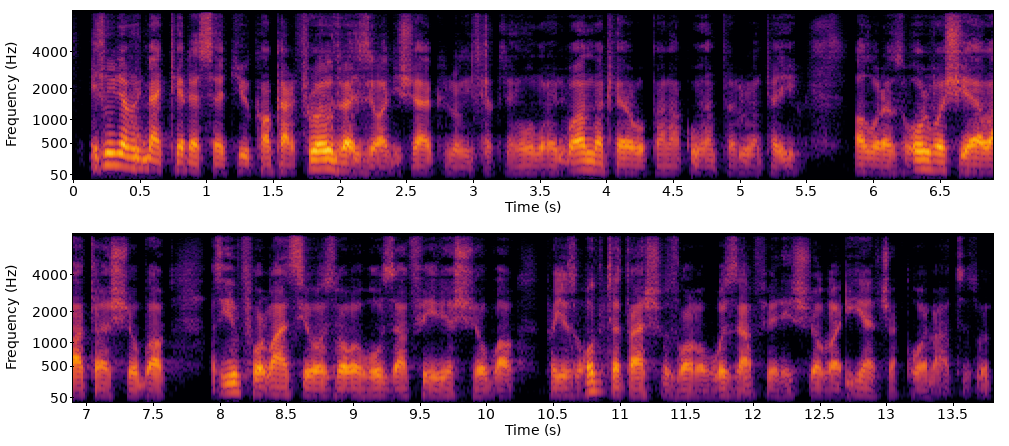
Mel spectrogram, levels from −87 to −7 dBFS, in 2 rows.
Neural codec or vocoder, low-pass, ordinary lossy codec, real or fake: codec, 16 kHz, 1 kbps, FunCodec, trained on LibriTTS, 50 frames a second; none; none; fake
